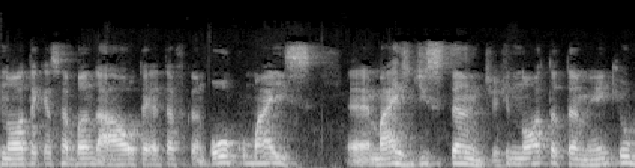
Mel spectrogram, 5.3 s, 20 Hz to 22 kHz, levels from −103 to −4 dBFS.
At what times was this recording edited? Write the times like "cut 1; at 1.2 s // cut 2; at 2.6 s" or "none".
cut 1; at 1.7 s // cut 2; at 2.8 s // cut 3; at 4.2 s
